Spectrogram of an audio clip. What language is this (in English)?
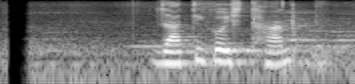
Nepali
